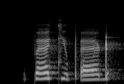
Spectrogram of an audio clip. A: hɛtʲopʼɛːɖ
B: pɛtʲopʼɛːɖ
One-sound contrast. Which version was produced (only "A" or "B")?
B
